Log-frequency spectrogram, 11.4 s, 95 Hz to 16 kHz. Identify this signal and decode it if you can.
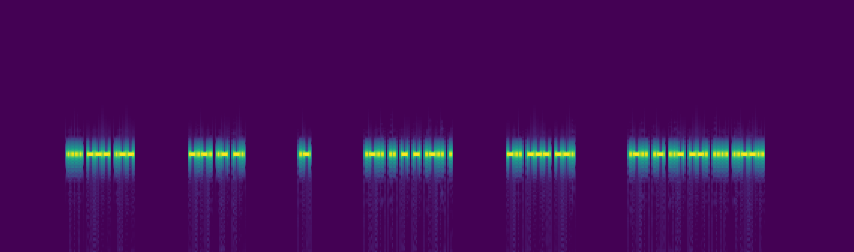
Morse code, heard as a keyed tone, about 43 wpm, 700 Hz. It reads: HOW CAN A LITTLE DOG LAUGH?
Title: 4x Word-Spacing - Sentences from Top 500 Words - 45wpm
